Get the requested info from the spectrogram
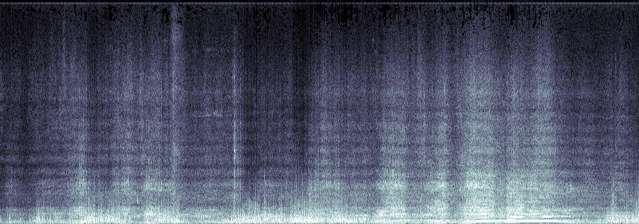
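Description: Rock buggy engine revving under load as it crawls and climbs, its revs swinging up and down several times in the last few seconds.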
